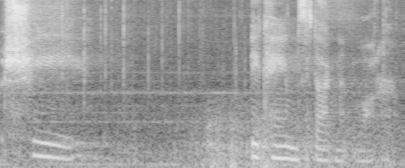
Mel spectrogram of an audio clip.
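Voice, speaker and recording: An actress voicing a melancholy, detached female wanderer in a game, reflective, stoic and softly subdued. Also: low voice, extremely slow, noisy background. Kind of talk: dramatic game dialogue. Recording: long hall reverb, music behind. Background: music.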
